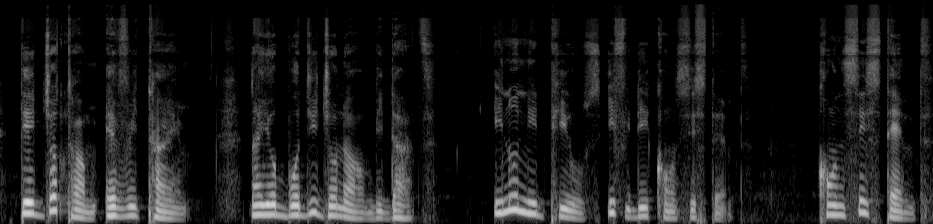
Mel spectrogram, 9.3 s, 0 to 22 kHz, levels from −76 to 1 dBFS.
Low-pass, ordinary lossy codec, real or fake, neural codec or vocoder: none; none; real; none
